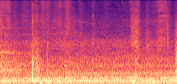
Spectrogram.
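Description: Hand and pen moving over a sheet of paper: soft rubbing, with two light taps about half a second in and near the end, over a steady low hum.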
